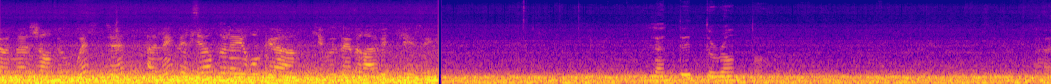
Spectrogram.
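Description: Steady low rumble of a jet airliner's cabin as the aircraft taxis after landing, with voices over it. The sound drops suddenly about four seconds in.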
